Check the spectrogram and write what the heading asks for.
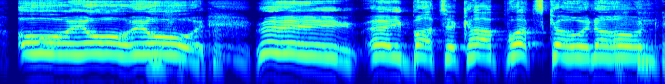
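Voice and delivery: rowdy, very high, very slow, drawn-out hollering. Retelling rugby fans going down the street: imitating rugby fans yelling. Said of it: "yelling at people on the street".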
